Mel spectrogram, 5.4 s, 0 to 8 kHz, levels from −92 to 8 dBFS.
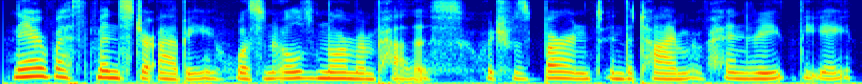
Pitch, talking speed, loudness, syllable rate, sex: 215 Hz, 200 wpm, -18 LUFS, 4.9 syllables/s, female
